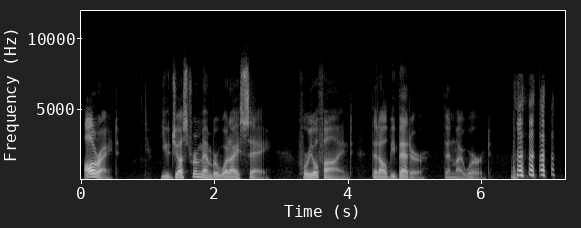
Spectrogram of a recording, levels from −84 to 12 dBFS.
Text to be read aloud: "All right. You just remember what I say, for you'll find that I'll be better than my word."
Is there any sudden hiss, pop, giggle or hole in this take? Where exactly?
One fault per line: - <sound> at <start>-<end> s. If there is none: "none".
- laugh at 6.4-7.1 s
